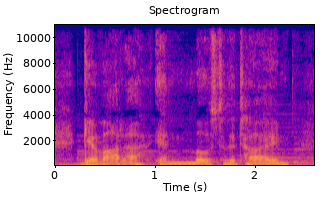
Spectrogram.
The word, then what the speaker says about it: Guevara: by saying Guevara, and most of my life you grew up hearing it pronounced as Guevara, Guevara, Guevara, and when I stopped being embarrassed about the origins of my name, I started pronouncing it the way my dad said it, as Guevara, and most of the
